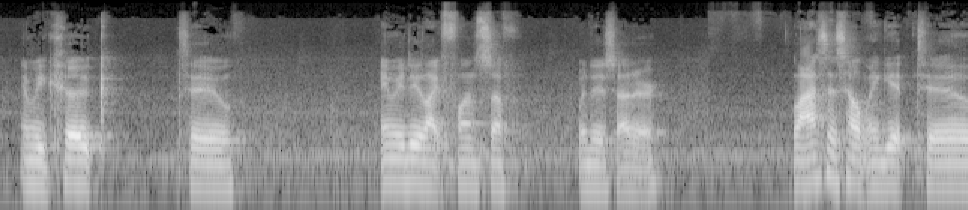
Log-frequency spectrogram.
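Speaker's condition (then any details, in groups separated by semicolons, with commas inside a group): Cerebral palsy; present from birth; diagnosed at age four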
